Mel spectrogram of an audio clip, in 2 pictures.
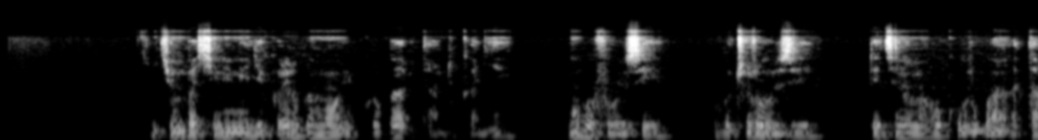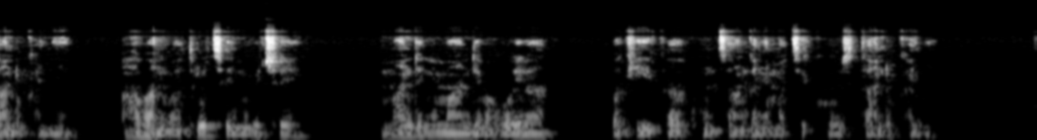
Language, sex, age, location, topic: Kinyarwanda, male, 25-35, Huye, health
